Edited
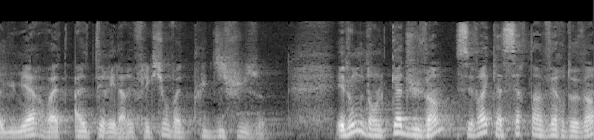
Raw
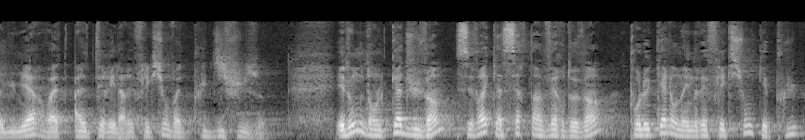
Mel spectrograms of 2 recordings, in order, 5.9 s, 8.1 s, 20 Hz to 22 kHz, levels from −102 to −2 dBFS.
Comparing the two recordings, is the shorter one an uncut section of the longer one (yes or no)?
yes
